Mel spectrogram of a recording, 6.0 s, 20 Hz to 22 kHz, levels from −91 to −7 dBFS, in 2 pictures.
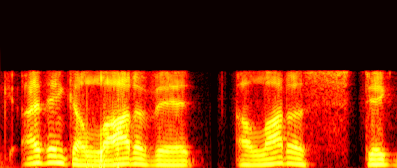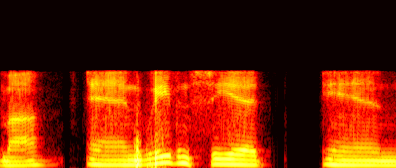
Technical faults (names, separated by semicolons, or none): bit errors on an ADPCM link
